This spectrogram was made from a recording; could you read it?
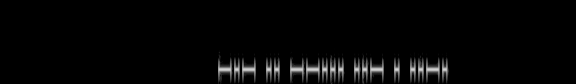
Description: Morse code, heard as a keyed tone, about 30 wpm, 700 Hz. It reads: KI7UEF
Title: USA Call Signs - 6 Characters - Repeated 3x - 30wpm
